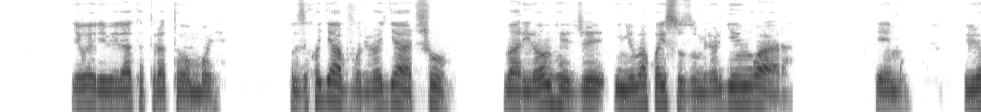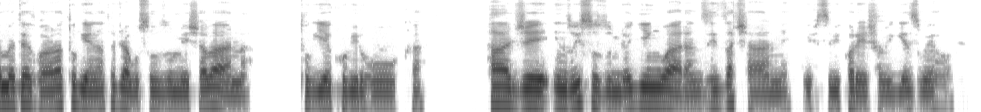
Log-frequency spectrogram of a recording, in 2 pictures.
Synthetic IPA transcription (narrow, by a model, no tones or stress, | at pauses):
jeweɾiβeɾatatuɾato̞ːmbo̞je | uziko̞ɾɟaːvuɾiɾo̞ɾɟaːt͡ʃu | βaɾiɾo̞ːŋe̞d͡ʒe̞iɲuβakwajisuzumiɾo̞ɾɟiːŋɡwaːɾa | eme | iβiɾometweetwaβaaotuɡe̞ːndatud͡ʒeaɡusuzumiʃaβaːna | tuɡiːje̞kuβiɾuhuːkʰa | had͡ʒe̞inzujisuzumiɾo̞ɾɟiːŋɡwaːɾanziːzat͡ʃaːne̞ifi̥siβiko̞ɾe̞ʃo̞βiɡe̞zɡwe̞ho̞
